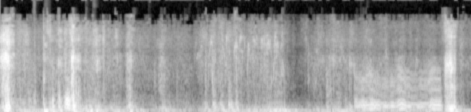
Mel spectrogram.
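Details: Maltese puppy in a mock fight with a hand, scuffling and snorting before a sustained, wavering low growl near the end, followed by a sharp rustle.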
